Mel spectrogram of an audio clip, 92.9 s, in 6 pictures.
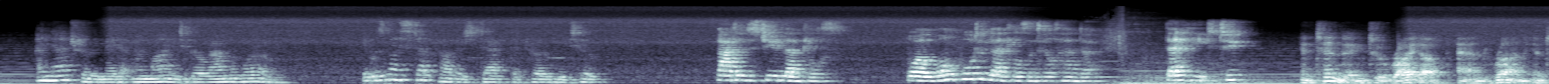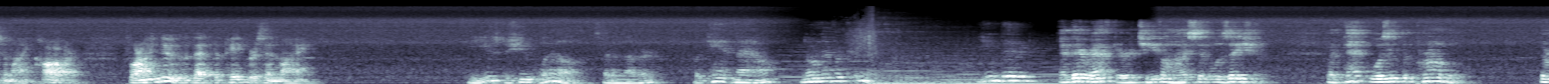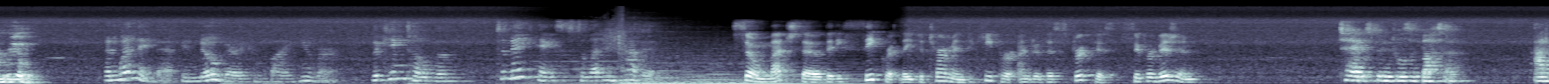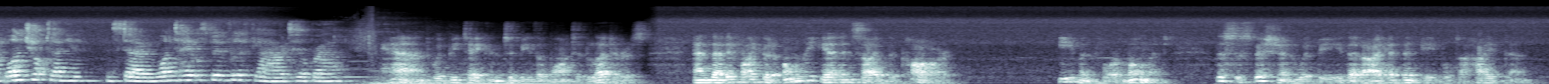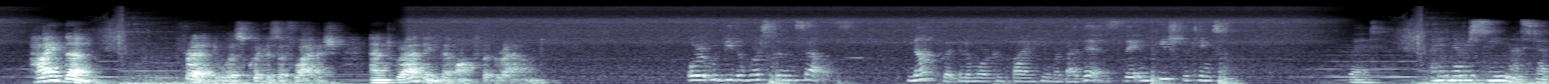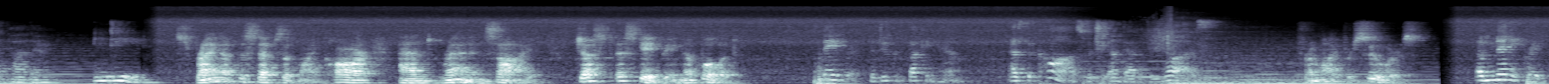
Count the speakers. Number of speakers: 7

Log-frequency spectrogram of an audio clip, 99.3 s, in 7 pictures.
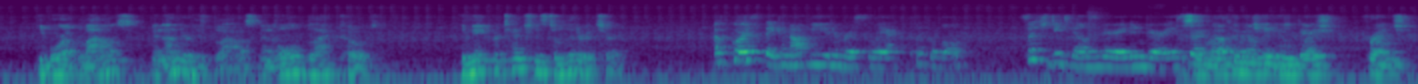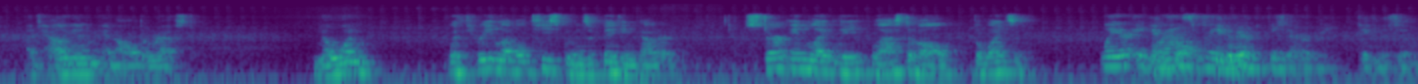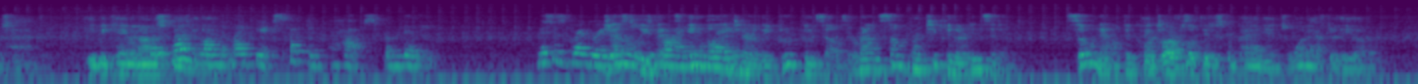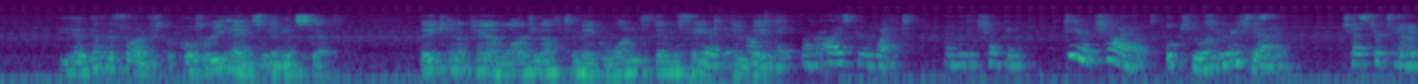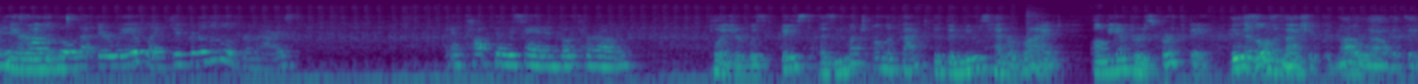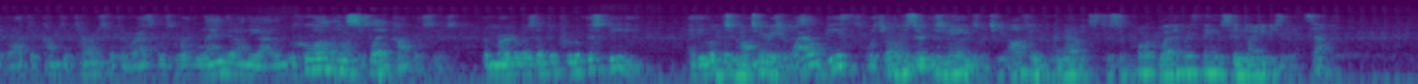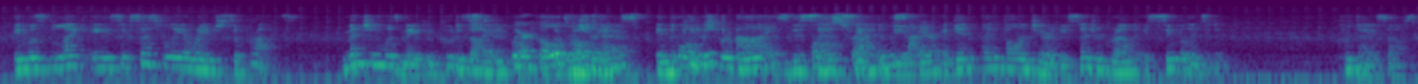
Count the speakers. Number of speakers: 8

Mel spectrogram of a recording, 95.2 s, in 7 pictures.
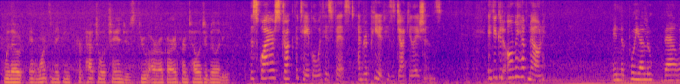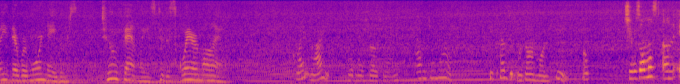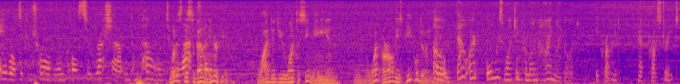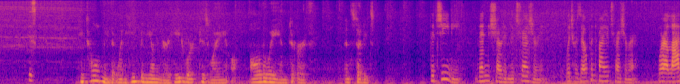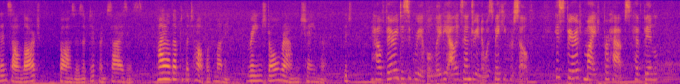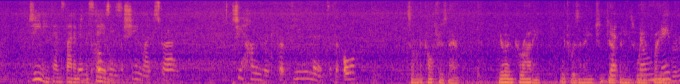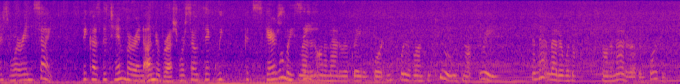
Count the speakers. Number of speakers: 9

